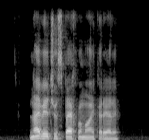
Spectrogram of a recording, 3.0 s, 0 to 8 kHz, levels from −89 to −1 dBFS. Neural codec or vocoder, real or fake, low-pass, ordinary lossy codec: none; real; 7.2 kHz; none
